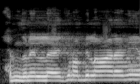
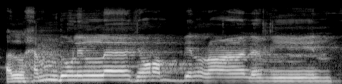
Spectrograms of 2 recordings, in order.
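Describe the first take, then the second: First: It is recited very fast, words run together. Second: It is recited at a moderate speed. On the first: "Dengan kecepatan tiga ratus enam puluh kilometer per jam" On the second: "Boleh tadwir di pertengahan"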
